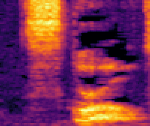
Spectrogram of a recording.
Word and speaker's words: scroll: 然后呢滑到下面就是 scroll down, 这个滑的这个动作你用滑鼠滑的这个动作也叫 scroll, 特别注意一下那个 CR 的发音 girl scroll scroll scroll up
